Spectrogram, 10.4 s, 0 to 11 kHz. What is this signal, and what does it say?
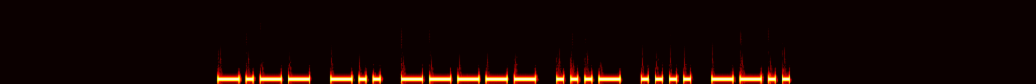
Morse code, heard as a keyed tone, about 17 wpm, 700 Hz. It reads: YD0VHZ
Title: DXCC-100 Call Signs - 6 Characters - Repeated 2x - 17wpm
